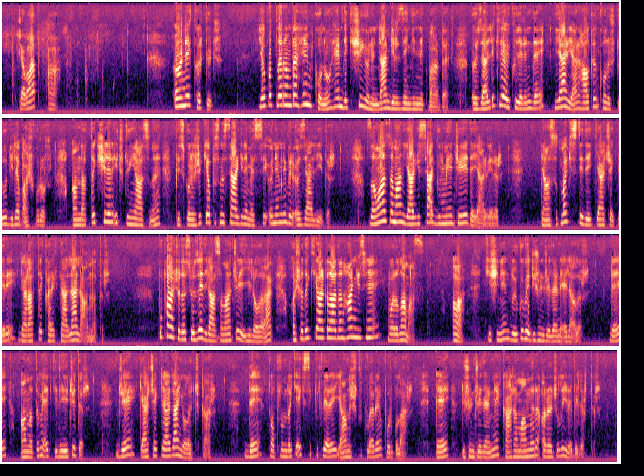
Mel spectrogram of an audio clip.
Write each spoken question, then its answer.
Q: Bu parçada söze edilen sanatçı ile ilgili olarak aşağıdaki yargılardan hangisine varılamaz?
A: Cevap B.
